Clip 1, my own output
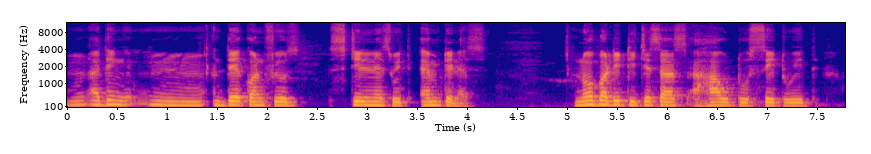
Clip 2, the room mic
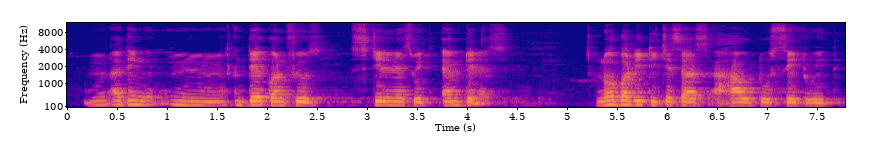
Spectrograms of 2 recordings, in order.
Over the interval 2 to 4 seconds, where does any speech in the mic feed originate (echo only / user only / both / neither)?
echo only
